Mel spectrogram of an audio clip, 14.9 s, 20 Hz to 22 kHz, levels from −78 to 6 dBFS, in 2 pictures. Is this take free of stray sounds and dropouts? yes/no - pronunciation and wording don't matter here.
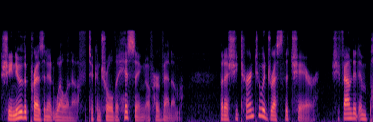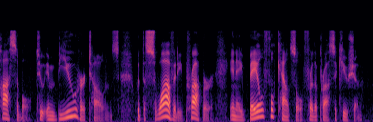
yes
